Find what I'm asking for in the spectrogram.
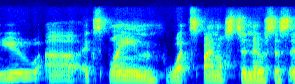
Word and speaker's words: stenosis: um, so you were diagnosed with spinal stenosis.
